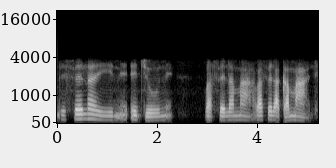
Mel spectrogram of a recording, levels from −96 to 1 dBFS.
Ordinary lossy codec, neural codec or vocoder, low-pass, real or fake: Opus, 32 kbps; codec, 16 kHz, 8 kbps, FunCodec, trained on LibriTTS, 25 frames a second; 3.6 kHz; fake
